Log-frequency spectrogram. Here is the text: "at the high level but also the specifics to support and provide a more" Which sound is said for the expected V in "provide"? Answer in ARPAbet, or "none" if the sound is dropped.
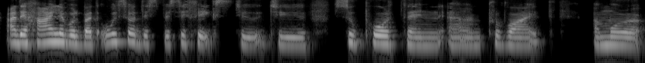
V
